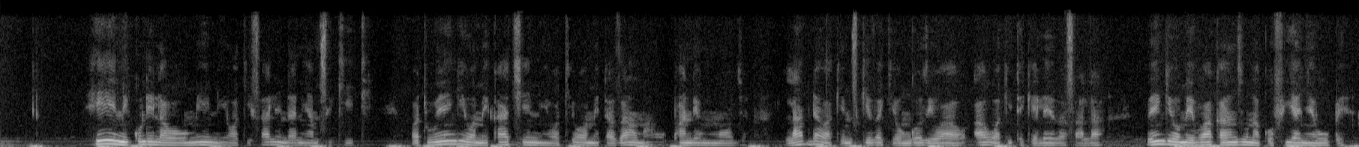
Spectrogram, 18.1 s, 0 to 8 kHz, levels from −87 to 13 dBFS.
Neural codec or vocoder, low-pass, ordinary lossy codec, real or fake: none; 7.2 kHz; AAC, 48 kbps; real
